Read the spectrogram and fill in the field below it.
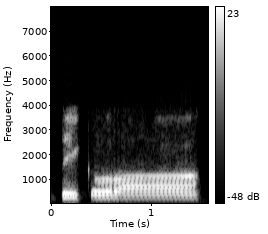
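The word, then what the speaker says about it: ذِكْرَىٰ: Fadzakir in nafa'atiz dzikra. Kaf, ya ini bukan huruf qalqalah, tidak memantul, akan tetapi dia memang ada sifat hamsnya, dzikra, akan tetapi tidak dzikra. Kalau bacanya dzikra, nah ini memantulkan kaf.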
